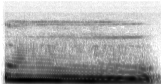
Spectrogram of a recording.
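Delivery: soft rounded ooh; teacher modelling the vowel ooh; ooh demo. Shown as a demonstration. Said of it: "The next one is".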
